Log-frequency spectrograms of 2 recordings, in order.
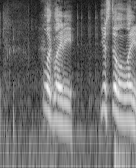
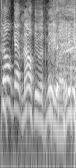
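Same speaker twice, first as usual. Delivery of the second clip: mock operator; 4 semitones higher, 6 dB louder than usual. Operator retort, mock tough.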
